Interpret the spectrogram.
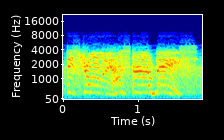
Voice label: voice message attack enemy base, english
